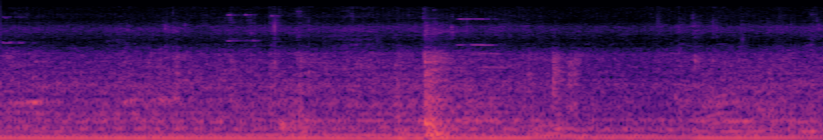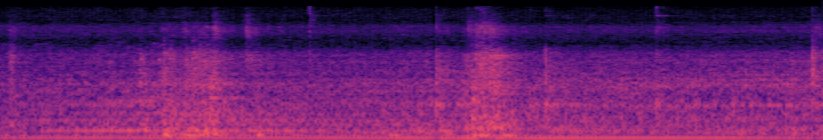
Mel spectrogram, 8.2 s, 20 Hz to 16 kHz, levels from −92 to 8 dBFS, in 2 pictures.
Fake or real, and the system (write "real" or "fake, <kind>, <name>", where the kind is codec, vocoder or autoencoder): real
